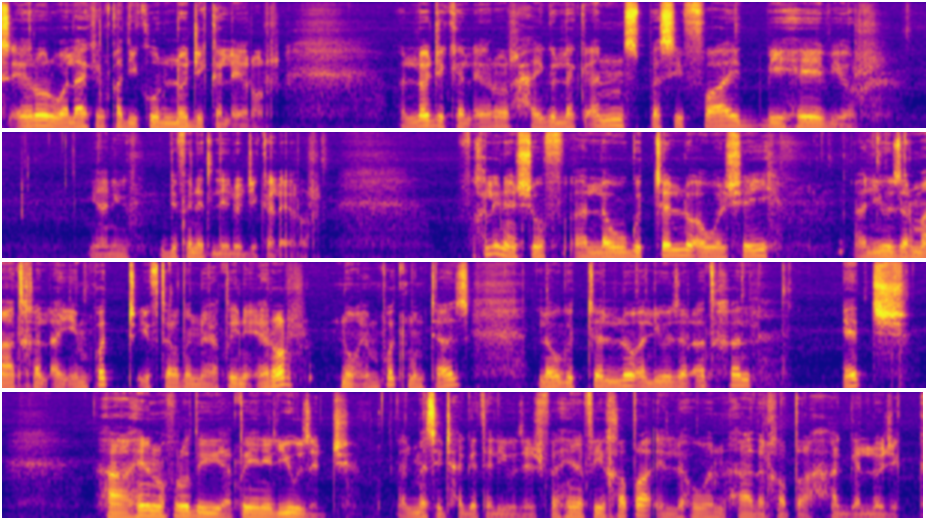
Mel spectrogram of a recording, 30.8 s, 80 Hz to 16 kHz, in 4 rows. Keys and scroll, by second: 10.1 shift+super+z, 13.8-15.0 typing, 16.0 Return, 19.8-22.0 typing, 22.8 Return.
